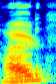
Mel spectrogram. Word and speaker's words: heard: इसके लिए हम इंग्लिश में बोलेंगे आई हर्ड it from हरी, आई हर्ड, HEARD इसको हम प्रोनाउंस करते हैं हर्ड।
